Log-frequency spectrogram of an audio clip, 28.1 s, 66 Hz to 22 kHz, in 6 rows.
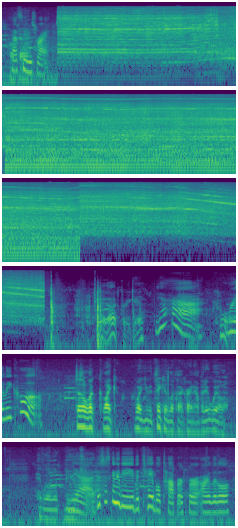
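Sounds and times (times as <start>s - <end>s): saw motor winding down: 1.1s - 2.0s, 4.3s - 14.9s
table saw ripping boards: 1.1s - 16.0s
track saw motor whine: 4.7s - 14.9s.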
